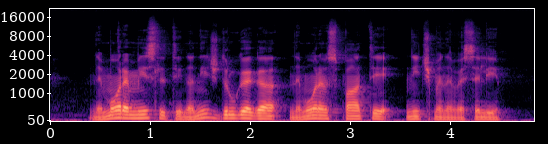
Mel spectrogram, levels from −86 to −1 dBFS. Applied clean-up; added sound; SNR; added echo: none; none; none; none.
